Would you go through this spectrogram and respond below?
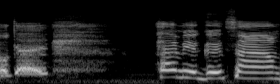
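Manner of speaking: out of breath. Talking to viewers after being out and hyped: out of breath. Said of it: "I'm all out of breath".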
